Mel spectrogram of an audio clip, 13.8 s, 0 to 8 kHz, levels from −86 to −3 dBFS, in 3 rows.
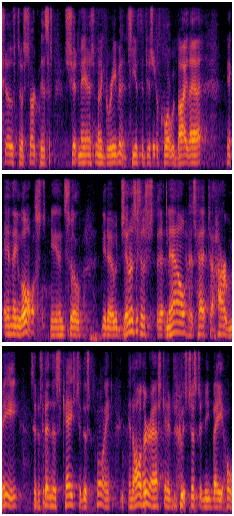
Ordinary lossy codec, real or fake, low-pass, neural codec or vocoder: Opus, 64 kbps; fake; 7.2 kHz; codec, 24 kHz, 1.5 kbps, HILCodec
